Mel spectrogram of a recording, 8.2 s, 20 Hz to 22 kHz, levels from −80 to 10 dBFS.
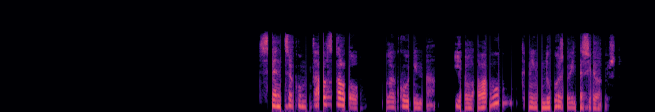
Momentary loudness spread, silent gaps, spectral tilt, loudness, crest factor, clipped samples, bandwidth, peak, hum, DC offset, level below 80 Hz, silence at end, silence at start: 12 LU; 3.36-3.40 s, 4.63-4.83 s, 5.53-5.68 s, 6.48-6.61 s; -5 dB/octave; -27 LUFS; 24 dB; under 0.1%; 8 kHz; -6 dBFS; none; under 0.1%; -56 dBFS; 0.5 s; 3.25 s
